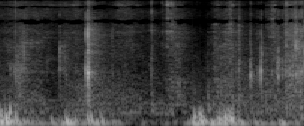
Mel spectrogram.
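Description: A few soft scrapes and taps of a metal spoon smoothing wet sand-and-cement paste over a bowl mould.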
